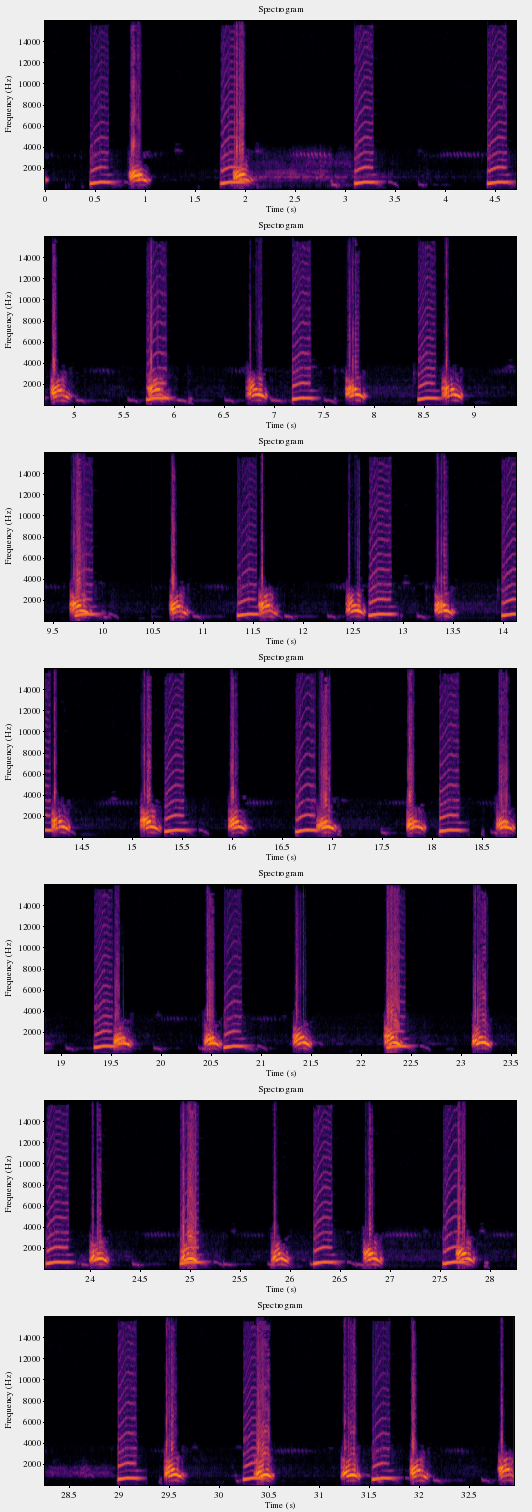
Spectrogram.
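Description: Looped lure recording of the call of the snipe known in Indonesia as berkik or beker: short, yelping "aw" notes that slide down in pitch, repeated about once or twice a second, some in quick pairs.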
